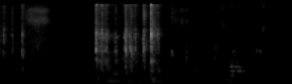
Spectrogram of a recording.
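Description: Someone types an email address on a computer keyboard, producing bursts of quick, close plastic key clicks separated by short pauses, with a final few scattered taps.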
